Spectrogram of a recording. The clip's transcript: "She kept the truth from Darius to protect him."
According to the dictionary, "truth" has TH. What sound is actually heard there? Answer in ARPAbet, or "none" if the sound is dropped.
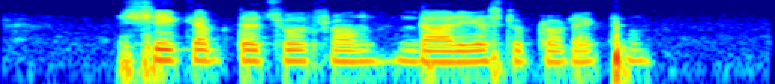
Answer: T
